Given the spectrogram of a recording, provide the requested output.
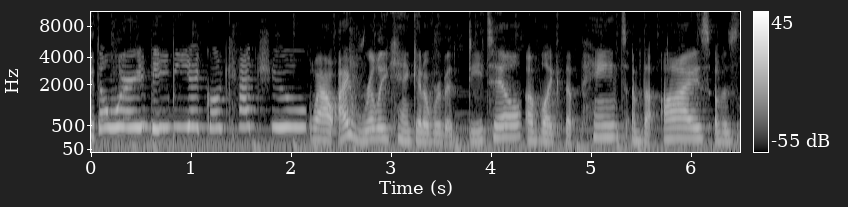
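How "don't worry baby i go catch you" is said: put-on high, babyish reassuring voice; cutesy figurine voice. Figurine promising to catch the baby, cutesy voice. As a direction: coo it like a little toy hero.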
